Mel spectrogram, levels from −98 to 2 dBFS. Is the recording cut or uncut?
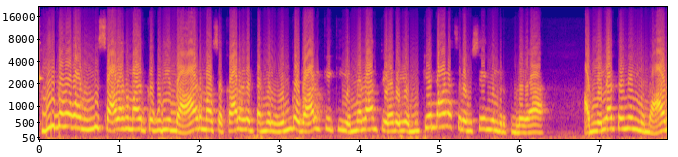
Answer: uncut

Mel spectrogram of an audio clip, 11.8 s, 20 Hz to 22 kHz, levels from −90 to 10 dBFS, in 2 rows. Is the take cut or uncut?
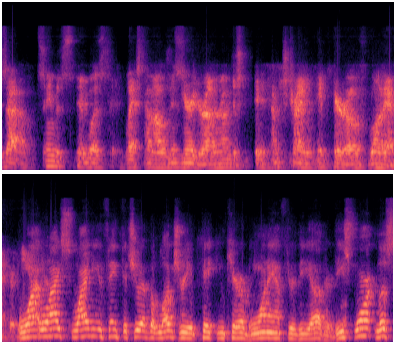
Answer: cut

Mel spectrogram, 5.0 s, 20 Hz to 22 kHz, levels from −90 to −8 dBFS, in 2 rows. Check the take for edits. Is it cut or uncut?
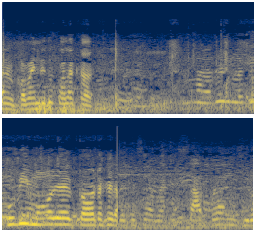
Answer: cut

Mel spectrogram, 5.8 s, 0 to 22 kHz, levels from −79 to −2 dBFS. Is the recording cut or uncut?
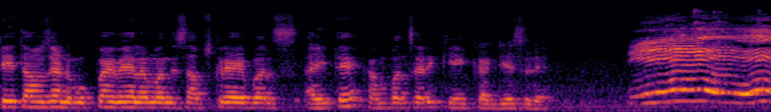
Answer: uncut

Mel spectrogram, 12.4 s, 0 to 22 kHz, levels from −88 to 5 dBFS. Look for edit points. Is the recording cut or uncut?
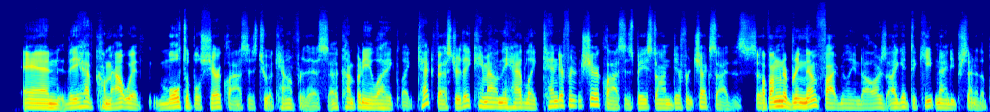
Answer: uncut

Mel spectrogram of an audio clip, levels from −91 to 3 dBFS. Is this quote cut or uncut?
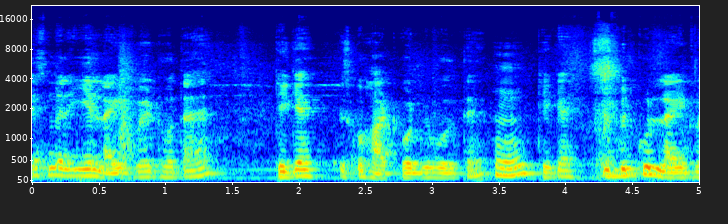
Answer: uncut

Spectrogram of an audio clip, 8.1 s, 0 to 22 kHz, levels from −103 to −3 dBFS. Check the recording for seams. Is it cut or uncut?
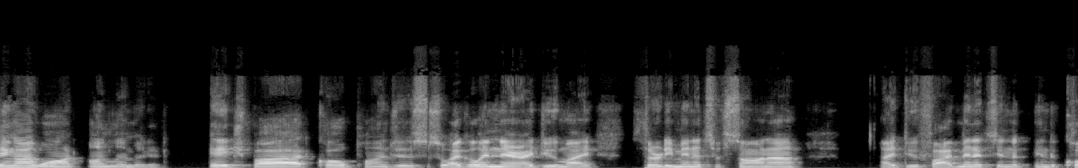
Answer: cut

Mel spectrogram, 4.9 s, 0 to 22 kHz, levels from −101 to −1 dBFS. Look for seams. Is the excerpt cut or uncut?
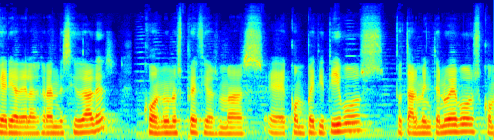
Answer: uncut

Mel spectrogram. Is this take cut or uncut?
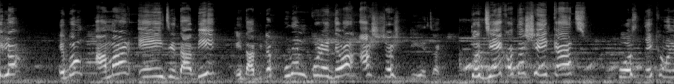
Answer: cut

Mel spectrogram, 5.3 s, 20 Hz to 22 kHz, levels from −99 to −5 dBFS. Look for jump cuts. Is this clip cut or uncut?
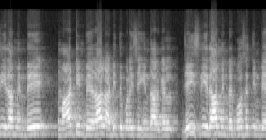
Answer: uncut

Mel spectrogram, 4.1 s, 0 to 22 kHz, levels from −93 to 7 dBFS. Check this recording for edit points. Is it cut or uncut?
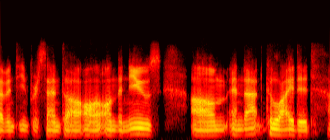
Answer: uncut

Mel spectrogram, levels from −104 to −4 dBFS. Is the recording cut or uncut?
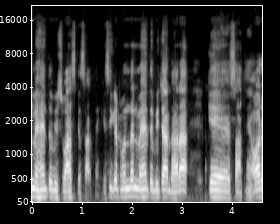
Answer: uncut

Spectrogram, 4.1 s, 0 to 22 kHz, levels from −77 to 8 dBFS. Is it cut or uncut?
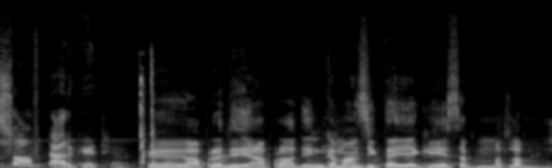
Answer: cut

